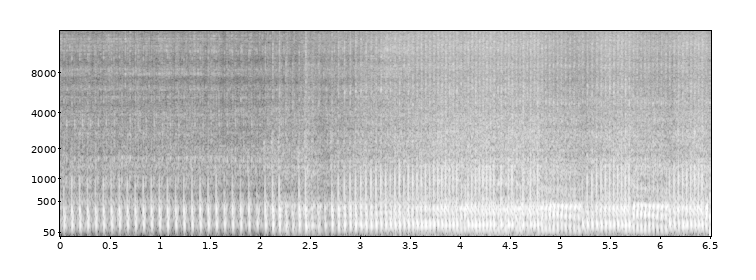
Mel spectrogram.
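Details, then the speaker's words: Briggs & Stratton minibike single-cylinder, on choke: thumping turns into harsh, uneven chatter as revs climb; sticky clutch engaging too early, suspected missing or worn springs, not confirmed. "heard that the clutch is engaging itself way too early and chattering so I'm going to pull this off and see what's going on"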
